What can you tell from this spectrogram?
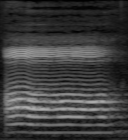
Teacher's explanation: And he generally will ask you to make the sound ah, and you can feel ah, your tongue drops down and back. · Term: low tongue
